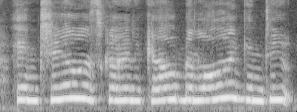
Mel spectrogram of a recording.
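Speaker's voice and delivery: very high, loud cartoon voice; squeaky falsetto. Shown as a demonstration. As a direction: shriek it in a silly falsetto. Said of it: "no, you don't do that".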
